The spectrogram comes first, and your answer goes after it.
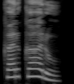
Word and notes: ಕರ್ಕಾರು: Kannada

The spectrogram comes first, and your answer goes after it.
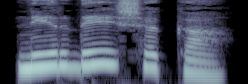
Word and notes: ನಿರ್ದೇಶಕ: nirdēśaka

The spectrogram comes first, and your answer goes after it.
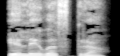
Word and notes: ಎಲೆವಸ್ತ್ರ: elevastra

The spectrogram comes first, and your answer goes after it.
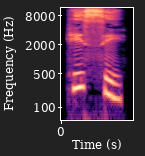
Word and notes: ಹಿಸ್ಸೆ: hisse

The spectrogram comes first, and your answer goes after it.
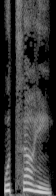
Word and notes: ಉತ್ಸಾಹ: utsāha

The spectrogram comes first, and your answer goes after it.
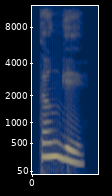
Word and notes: ತುಂಗಿ: Kannada

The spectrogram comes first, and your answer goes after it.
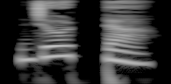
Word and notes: ಜೊಟ್ಟ: joṭṭa

